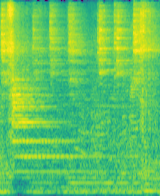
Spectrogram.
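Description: A single stroke on a bell-like metal percussion instrument just after the start, ringing with several clear tones that fade over about a second and a half, over steady procession music.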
